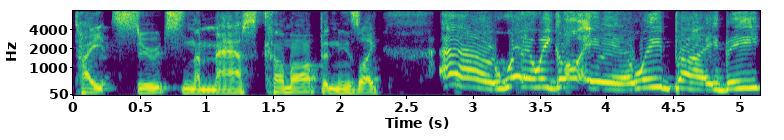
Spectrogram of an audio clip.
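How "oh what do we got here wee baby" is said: very high, fake posh upper-class British accent. Retelling what a masked man said on approaching: american's cockney take on posh british. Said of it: "an American doing a Cockney version of an attempt at a high-class British accent".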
